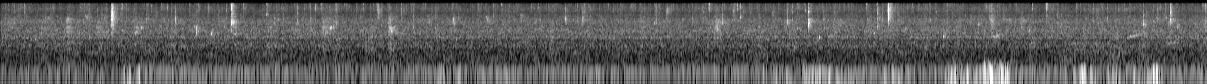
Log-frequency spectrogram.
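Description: Steady light rain falling on a garden, with scattered individual drops ticking on the ground and leaves. A low rumble swells in the last few seconds.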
